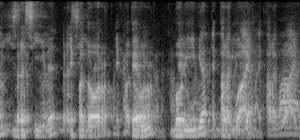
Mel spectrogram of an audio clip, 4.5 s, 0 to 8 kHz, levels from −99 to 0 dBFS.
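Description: A speech clip with a second copy of the talker trailing about 0.69 s behind, heard from 0.01 to 1.48 s, 1.73 to 2.44 s, 2.66 to 2.97 s and 3.33 to 4.5 s. It is sometimes well below the speech, sometimes as loud. This is an echo leak, likely from a far-end loudspeaker whose echo canceller let its microphone's pickup return.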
